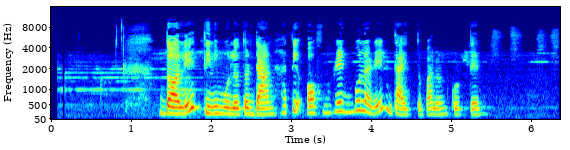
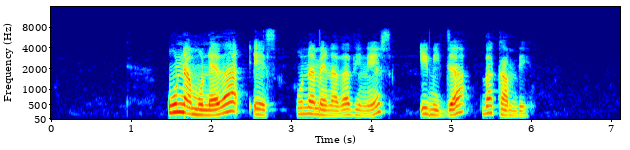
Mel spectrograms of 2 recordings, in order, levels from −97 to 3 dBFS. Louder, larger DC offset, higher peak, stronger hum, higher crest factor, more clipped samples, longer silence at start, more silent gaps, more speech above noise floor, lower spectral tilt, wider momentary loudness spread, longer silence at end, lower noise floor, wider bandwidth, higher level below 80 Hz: second, -24 LUFS vs -18 LUFS; neither; about the same, -4 dBFS vs -2 dBFS; neither; about the same, 22 dB vs 18 dB; neither; second, 1 s vs 1.45 s; neither; second, 34 dB vs 66 dB; second, -5 dB/octave vs -7.5 dB/octave; first, 16 LU vs 13 LU; second, 1 s vs 1.15 s; second, -58 dBFS vs -82 dBFS; first, 9.6 kHz vs 7.2 kHz; second, -82 dBFS vs -62 dBFS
